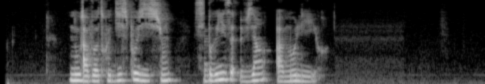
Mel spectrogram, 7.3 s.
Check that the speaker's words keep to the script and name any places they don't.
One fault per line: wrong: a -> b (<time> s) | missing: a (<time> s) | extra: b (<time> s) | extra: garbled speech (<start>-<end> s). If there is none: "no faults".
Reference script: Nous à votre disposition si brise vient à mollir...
no faults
